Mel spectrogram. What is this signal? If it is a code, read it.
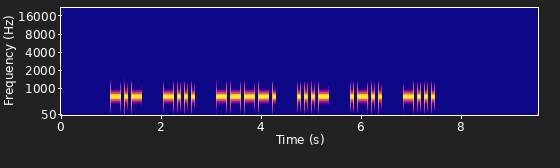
Morse code, heard as a keyed tone, about 17 wpm, spaced as for 12 wpm, 700 Hz. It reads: KB9VLB
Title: USA Call Signs - 6 Characters - 2x Character Spacing - 17wpm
